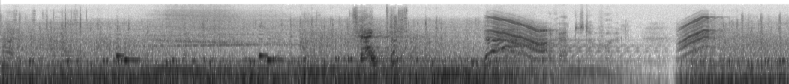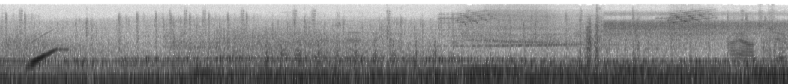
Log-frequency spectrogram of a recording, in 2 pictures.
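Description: Lava rumbles and bubbles with a deep, steady roar.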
